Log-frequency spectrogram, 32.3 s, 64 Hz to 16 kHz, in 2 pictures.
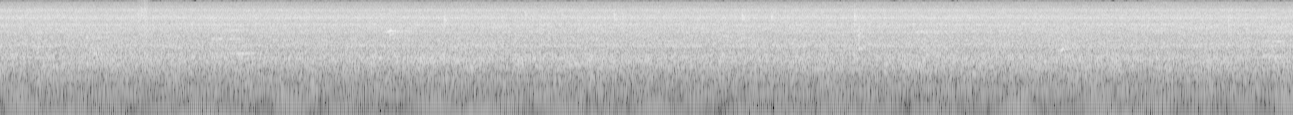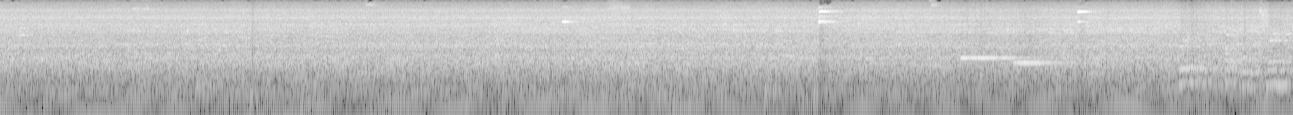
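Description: Steady rumbling noise with uneven low pulsing as the LNER A3 Pacific steam locomotive 60103 Flying Scotsman approaches slowly along the platform. Near the end comes a brief two-note tone, falling in pitch.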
